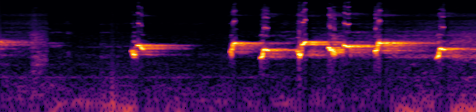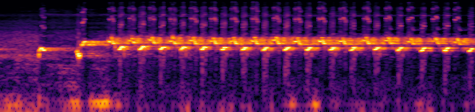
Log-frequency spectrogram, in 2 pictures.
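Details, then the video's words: Yellow-vented bulbul giving a long 'ropel' song, used as a lure to provoke other bulbuls into singing: separate whistled couplets, then a fast unbroken rattle of bright, clipped repeated notes for the last few seconds. "trucukan gacor TARUNG ROPEL PANJANG pancingan trucukan agar bunyi"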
